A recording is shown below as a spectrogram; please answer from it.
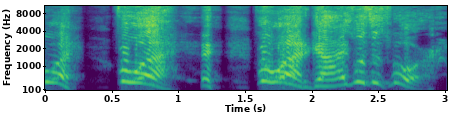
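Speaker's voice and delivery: high, loud, baffled yelp. Doing the coach's reaction again for the viewers: imitating Erik Spoelstra's surprised reaction. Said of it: "I'll do it again".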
